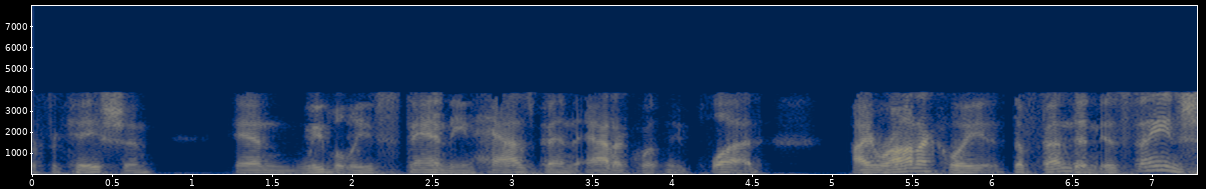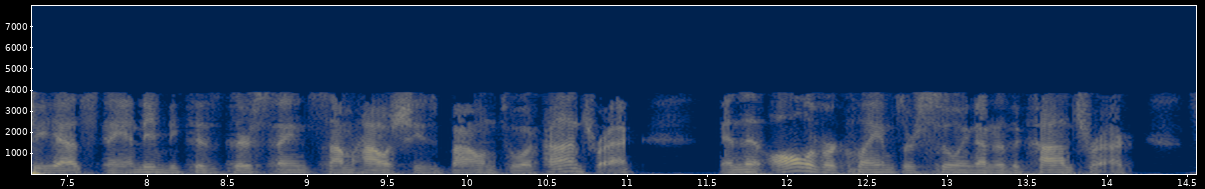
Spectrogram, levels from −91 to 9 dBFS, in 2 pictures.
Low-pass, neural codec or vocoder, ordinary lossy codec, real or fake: 7.2 kHz; codec, 16 kHz, about 1 kbps, DyCAST, with the encoder's durations; AAC, 16 kbps; fake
